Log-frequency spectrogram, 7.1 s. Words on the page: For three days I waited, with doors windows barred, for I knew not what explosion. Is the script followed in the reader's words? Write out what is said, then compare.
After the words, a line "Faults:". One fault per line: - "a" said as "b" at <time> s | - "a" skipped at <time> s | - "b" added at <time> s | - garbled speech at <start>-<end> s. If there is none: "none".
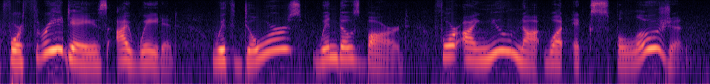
For three days I waited, with doors windows barred, for I knew not what explosion.
Faults:
none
